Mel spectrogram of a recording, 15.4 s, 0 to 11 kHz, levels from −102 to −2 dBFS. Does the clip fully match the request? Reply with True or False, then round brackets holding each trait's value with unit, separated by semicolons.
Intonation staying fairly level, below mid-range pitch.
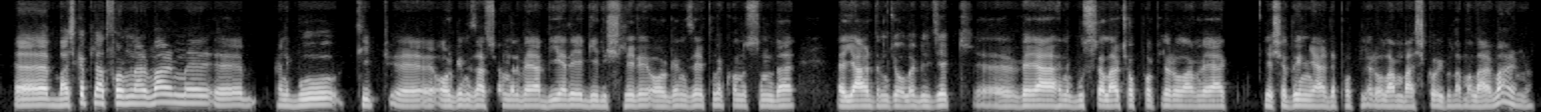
True (1.9 semitones; 130 Hz)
